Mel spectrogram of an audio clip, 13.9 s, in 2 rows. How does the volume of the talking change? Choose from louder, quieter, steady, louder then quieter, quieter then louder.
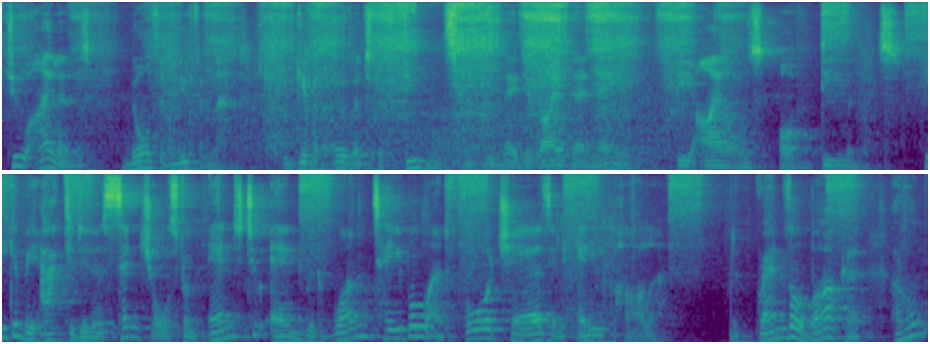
steady.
